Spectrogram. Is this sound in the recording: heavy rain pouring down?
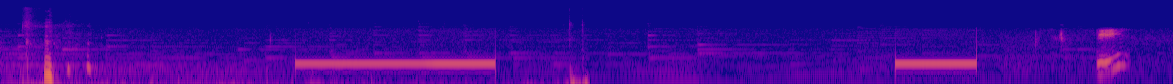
no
